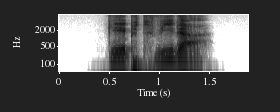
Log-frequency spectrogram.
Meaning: inflection of wiedergeben: 1. second-person plural present 2. plural imperative
- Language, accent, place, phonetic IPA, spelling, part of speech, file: German, Germany, Berlin, [ˌɡeːpt ˈviːdɐ], gebt wieder, verb, De-gebt wieder.ogg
